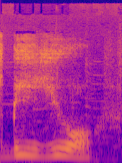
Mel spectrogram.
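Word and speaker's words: Buhl: it is pronounced as beule which rhymes with cool and trust us there's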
